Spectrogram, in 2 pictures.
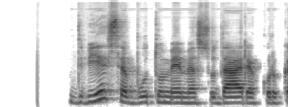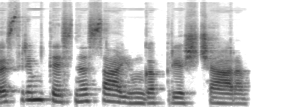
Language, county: Lithuanian, Utena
